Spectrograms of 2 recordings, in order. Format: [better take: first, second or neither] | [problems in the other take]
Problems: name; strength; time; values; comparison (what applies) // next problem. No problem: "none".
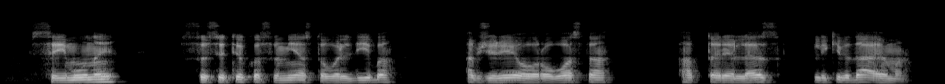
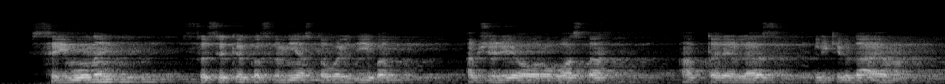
first | noise reduction (neural separator model SepFormer DNS4)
